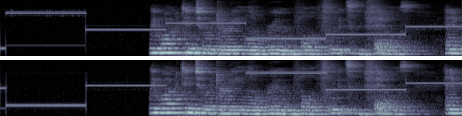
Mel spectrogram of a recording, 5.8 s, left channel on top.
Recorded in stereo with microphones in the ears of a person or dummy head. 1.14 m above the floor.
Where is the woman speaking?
30° right (ahead or behind), 1.6 m.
